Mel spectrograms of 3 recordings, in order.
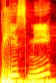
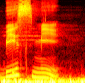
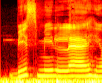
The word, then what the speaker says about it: bismillah: when pronouncing little bit so don't say piss me but say beast me bismillah man this is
